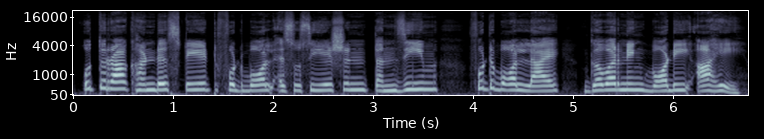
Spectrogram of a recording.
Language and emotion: Sindhi, neutral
